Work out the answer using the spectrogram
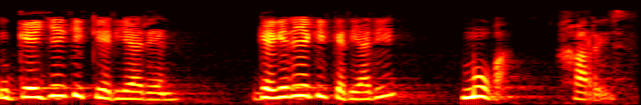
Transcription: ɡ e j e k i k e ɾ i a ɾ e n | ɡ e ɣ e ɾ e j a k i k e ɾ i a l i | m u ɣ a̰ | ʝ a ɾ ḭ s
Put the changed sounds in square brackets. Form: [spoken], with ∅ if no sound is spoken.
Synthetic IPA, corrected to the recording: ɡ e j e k i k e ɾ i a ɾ e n | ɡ e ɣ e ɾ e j [e] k i k e ɾ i a [ɾ] i | m u ɣ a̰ | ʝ a [r] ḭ s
